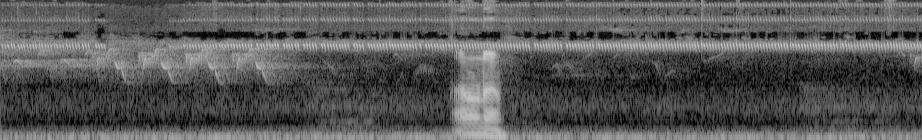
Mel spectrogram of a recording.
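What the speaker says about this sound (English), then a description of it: "Y'all hear that cricket?" Loud cricket chirping close by, a steady high-pitched trill running through the whole stretch, with a brief croaking call in the middle and a voice speaking a few words.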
